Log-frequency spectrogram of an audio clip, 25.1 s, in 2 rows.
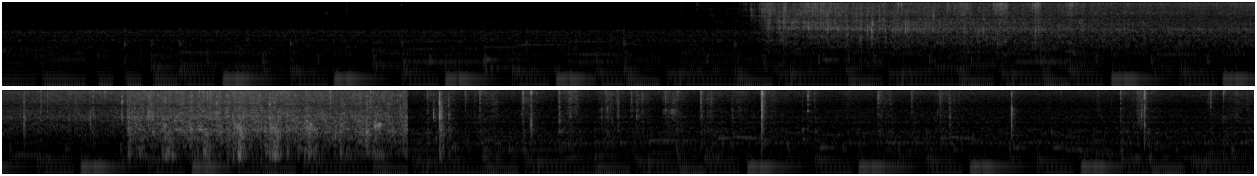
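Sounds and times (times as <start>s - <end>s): fish sizzling in frying oil: 7.3s - 25.0s.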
